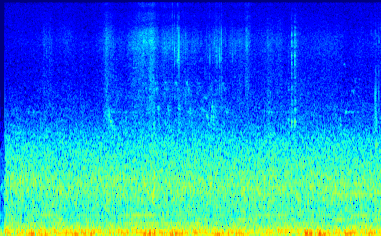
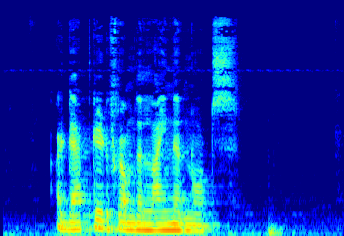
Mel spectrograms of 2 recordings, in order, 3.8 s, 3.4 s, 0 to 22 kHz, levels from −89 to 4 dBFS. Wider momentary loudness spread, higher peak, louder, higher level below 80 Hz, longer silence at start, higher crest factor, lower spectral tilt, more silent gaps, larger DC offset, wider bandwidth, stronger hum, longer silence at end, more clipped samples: second, 3 LU vs 22 LU; about the same, -10 dBFS vs -10 dBFS; about the same, -28 LUFS vs -27 LUFS; first, -26 dBFS vs -50 dBFS; second, 0 s vs 0.55 s; about the same, 16 dB vs 18 dB; about the same, -6.5 dB/octave vs -6.5 dB/octave; neither; neither; first, over 20 kHz vs 16.5 kHz; neither; second, 0 s vs 0.65 s; neither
